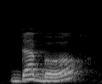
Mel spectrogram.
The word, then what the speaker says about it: d'abord: Le D ne se prononce pas. Bord. D'abord, il ne voit pas le t en temps.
